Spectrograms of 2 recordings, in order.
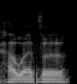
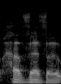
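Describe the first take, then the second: First: The middle consonant is a W sound. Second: The middle consonant is a V sound. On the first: The speaker calls it right. "Should be however" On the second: The speaker calls it wrong. "not however"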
